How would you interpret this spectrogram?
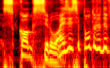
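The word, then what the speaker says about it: Skogsrå: Quando alcançamos a nossa irmã, vemos ela sumindo na neblina e uma monstra chamada Skogsra. Pesquisando um pouquinho, eu descobri que o nome dela se pronuncia Skogsua.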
